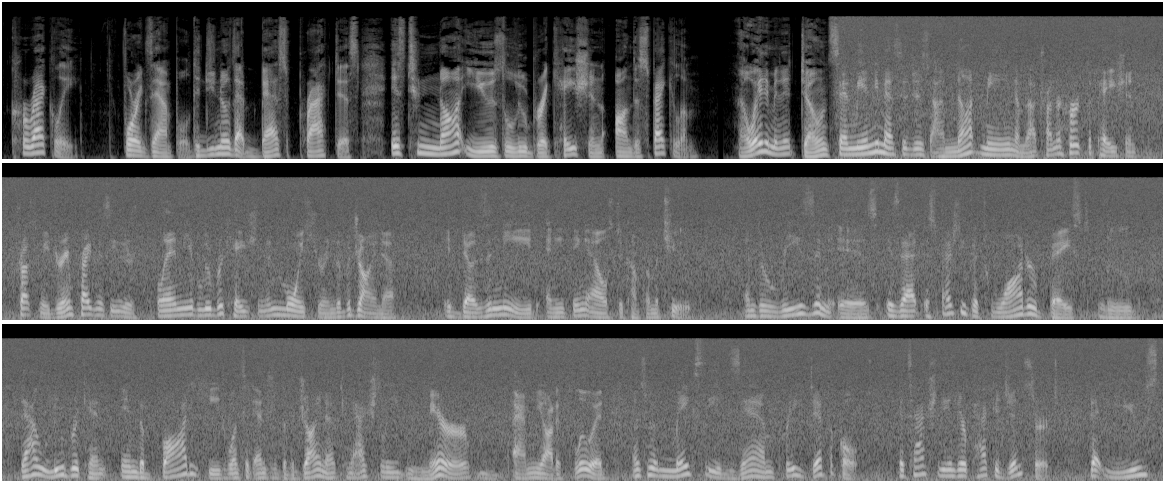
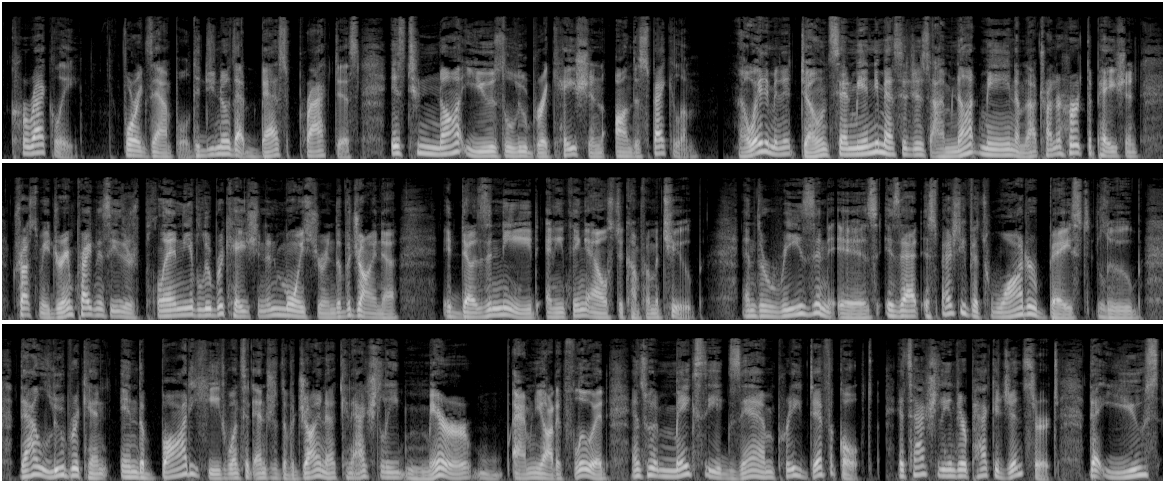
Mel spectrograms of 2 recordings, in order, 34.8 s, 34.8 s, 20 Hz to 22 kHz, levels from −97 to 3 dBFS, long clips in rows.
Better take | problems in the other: second | hiss; loud; from 8.5 s on; 7 dB below the speech

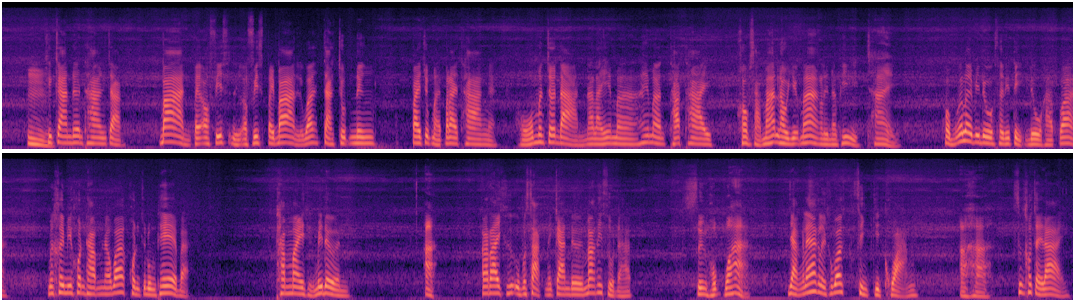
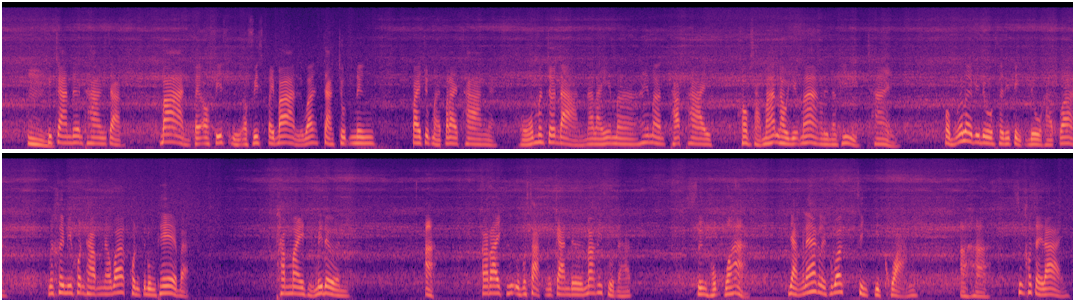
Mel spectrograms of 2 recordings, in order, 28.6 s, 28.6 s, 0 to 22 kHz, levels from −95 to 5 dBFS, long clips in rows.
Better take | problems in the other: first | hiss; loud; throughout; 10 dB below the speech; faint in the first

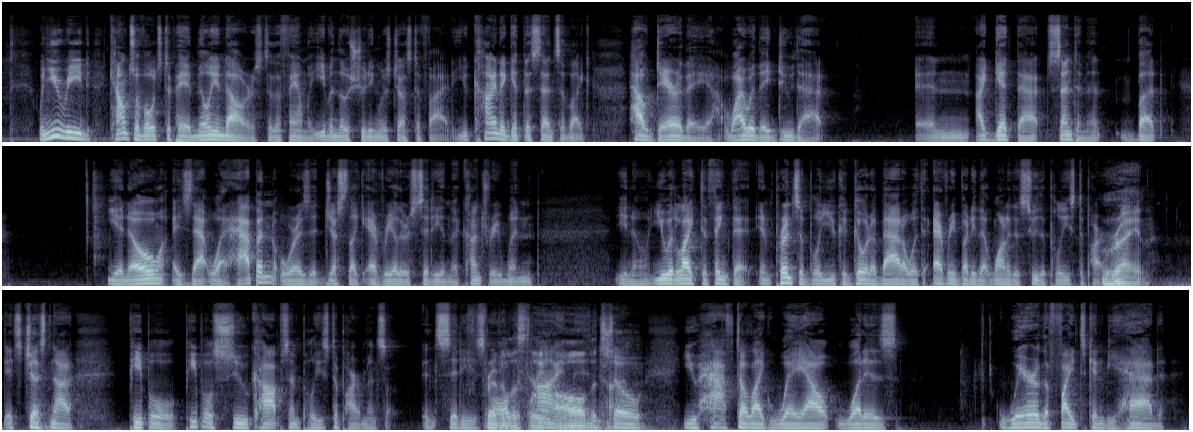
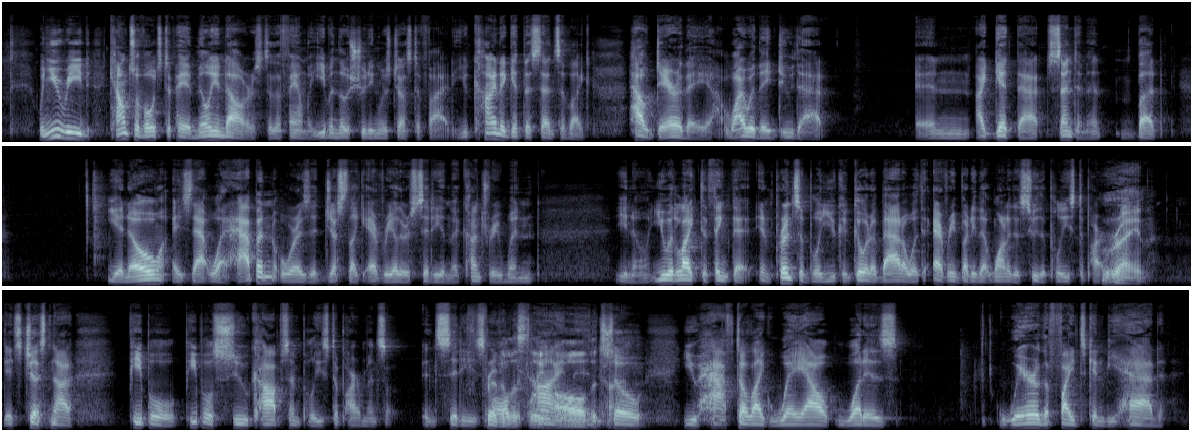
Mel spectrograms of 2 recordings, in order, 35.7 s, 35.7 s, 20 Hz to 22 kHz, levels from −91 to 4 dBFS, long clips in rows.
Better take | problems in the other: first | thin; somewhat; fading below 250 Hz

